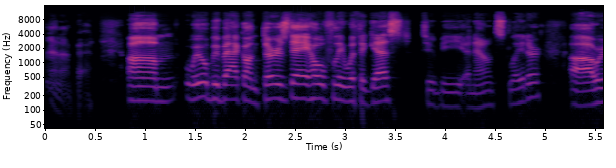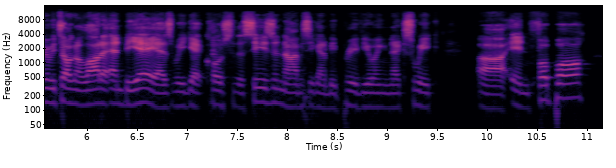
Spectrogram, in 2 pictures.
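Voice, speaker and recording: A man's voice: medium pitch, quick pace, fairly bright tone, no echo. Laid-back young man co-hosting a sports podcast. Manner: laid-back, swears casually, wraps up the show. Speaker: podcast co-host. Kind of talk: casual sports podcast chat.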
